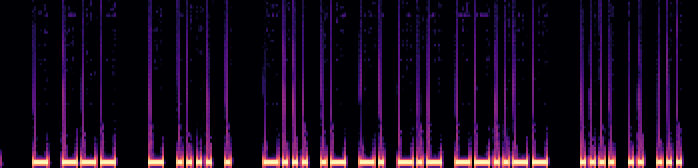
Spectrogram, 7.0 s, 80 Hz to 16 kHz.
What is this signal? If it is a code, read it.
Morse code, heard as a keyed tone, about 25 wpm, 700 Hz. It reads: TO THE BANK, HIS
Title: Pangram Challenge v2 - 25wpm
